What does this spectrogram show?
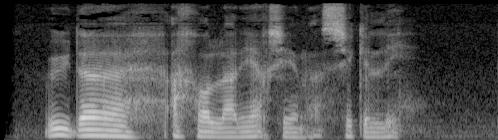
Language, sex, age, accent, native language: Uzbek, male, 25-34, Sirdaryo, Uzbek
